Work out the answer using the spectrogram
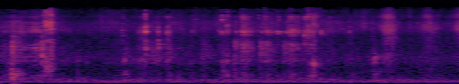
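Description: Faint chewing and soft mouth clicks from a person eating a sandwich, with one sharp tick just after the start, over a low steady hum.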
